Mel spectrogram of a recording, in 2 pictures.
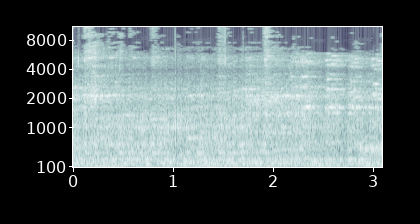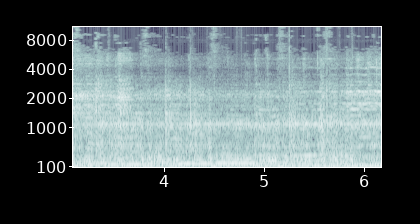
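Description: Loud live instrumental music with strings and a driving percussive beat, with the sharp strikes of step dancers' shoes on the stage mixed into the rhythm.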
